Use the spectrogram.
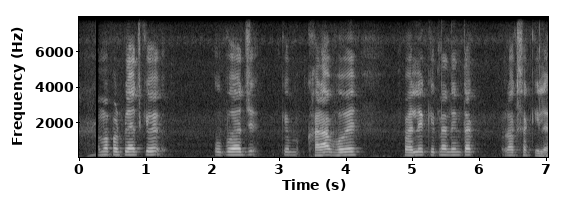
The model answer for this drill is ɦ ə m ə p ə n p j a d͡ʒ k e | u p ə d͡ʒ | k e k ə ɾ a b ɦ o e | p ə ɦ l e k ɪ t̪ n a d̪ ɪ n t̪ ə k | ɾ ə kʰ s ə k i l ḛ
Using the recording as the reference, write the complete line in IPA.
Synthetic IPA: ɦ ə m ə p ə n p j a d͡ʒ k e | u p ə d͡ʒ | k e kʰ ə ɾ a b ɦ o e | p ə ɦ l e k ɪ t̪ n a d̪ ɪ n t̪ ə k | ɾ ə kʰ s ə k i l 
